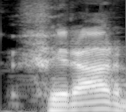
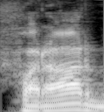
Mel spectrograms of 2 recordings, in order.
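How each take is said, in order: First: The first syllable has an 'i' vowel. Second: The first syllable has an 'a' vowel. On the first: The speaker calls it wrong. "फिरार बिल्कुल गलत है" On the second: The speaker calls it right. "फरार बिल्कुल दुरुस्त है"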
